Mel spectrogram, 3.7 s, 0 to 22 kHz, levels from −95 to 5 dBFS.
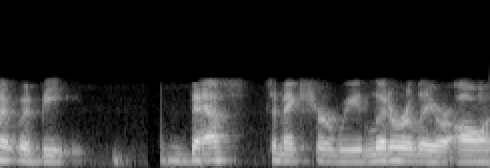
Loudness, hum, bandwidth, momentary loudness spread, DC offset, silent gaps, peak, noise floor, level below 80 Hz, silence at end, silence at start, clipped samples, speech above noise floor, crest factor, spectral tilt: -20 LUFS; none; 3.8 kHz; 12 LU; under 0.1%; none; -4 dBFS; -48 dBFS; -62 dBFS; 0 s; 0 s; under 0.1%; 29 dB; 18 dB; -11 dB/octave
